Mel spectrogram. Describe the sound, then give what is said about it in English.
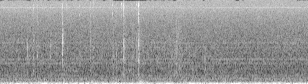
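Keystrokes on a computer keyboard as admin credentials are typed in. A few faint, irregular clicks sit under a loud, steady hiss. “I'll type in my admin credentials”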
